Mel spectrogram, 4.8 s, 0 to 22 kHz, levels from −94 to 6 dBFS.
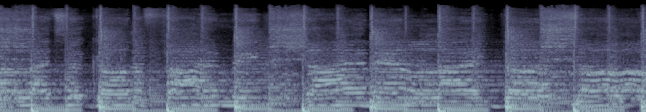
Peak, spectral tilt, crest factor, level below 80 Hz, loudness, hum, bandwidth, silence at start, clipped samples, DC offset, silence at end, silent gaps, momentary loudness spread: -8 dBFS; -4.5 dB/octave; 16 dB; -34 dBFS; -26 LUFS; none; 19 kHz; 0 s; under 0.1%; under 0.1%; 0 s; none; 2 LU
